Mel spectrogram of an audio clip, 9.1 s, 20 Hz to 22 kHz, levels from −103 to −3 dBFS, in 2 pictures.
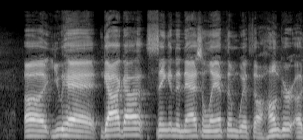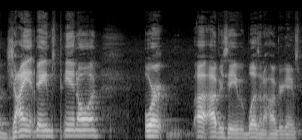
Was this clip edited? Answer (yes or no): yes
